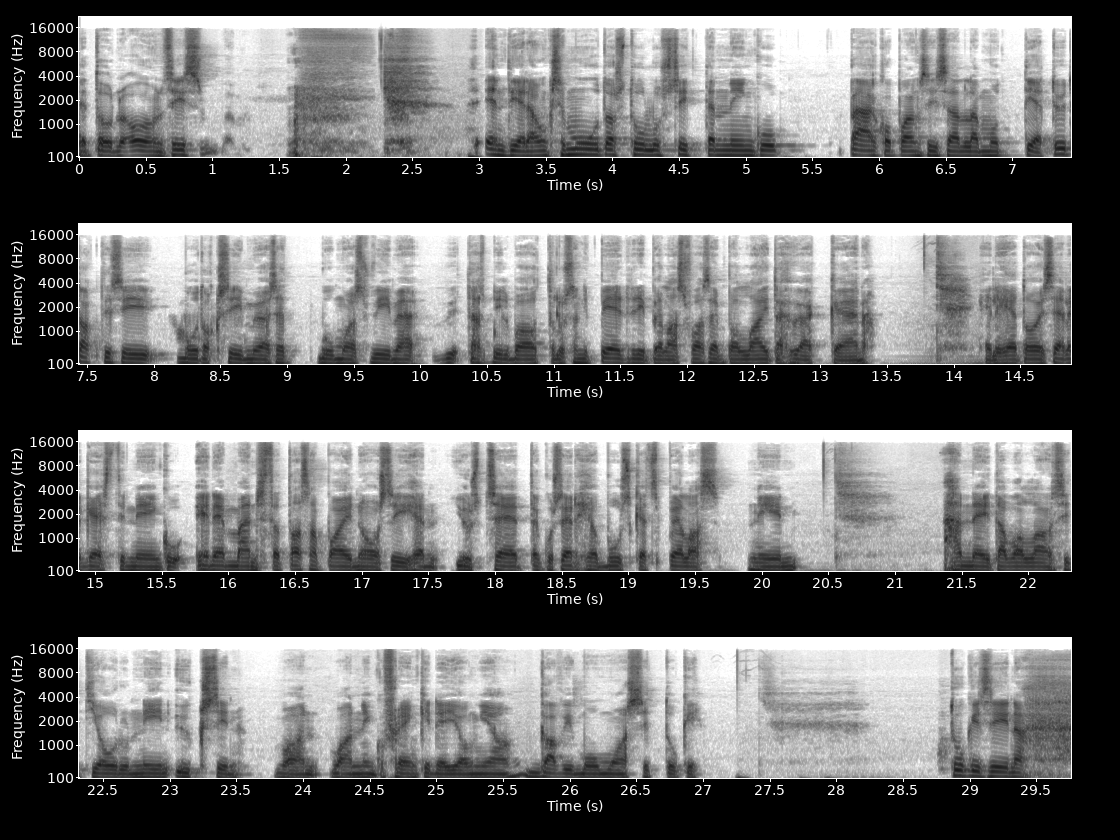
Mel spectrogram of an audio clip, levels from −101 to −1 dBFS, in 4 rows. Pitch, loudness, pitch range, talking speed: 115 Hz, -18 LUFS, 110-125 Hz, 135 wpm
